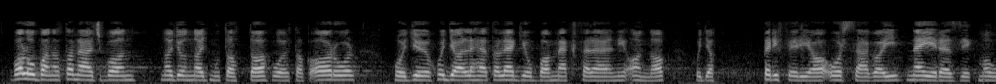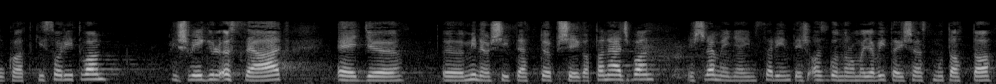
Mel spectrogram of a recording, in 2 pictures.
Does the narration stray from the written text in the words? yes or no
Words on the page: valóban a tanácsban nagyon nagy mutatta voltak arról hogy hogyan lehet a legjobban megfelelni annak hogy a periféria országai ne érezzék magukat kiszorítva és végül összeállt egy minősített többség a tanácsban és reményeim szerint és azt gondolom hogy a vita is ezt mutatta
no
